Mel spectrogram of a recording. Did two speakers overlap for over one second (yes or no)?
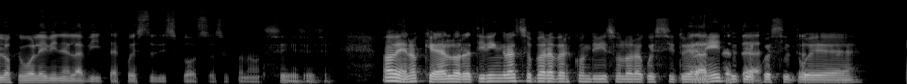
yes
